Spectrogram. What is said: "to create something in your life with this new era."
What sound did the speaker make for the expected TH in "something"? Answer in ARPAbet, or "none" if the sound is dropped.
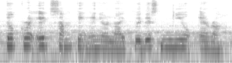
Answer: T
